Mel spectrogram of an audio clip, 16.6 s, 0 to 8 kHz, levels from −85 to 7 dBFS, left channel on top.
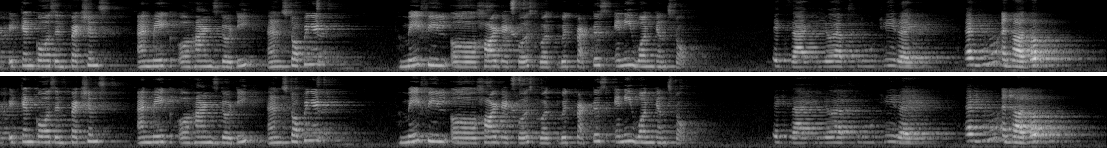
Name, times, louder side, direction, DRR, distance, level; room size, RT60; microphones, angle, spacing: voice 1, 0.0-1.6 2.1-4.9 6.0-10.3, left 1 dB, 5° left, 4 dB, 0.9 m, -27 dB
voice 2, 11.6-13.8 14.5-15.6, left 3 dB, 60° left, 1 dB, 5.0 m, -24 dB
29.0 x 28.5 x 4.6 m, 1.4 s
head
